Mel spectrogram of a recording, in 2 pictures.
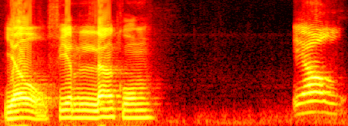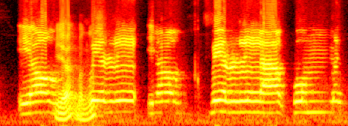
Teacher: Yagfir gain mengalir namun dia tebal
